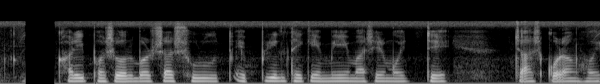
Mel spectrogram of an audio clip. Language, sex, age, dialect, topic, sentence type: Bengali, male, 25-30, Rajbangshi, agriculture, statement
